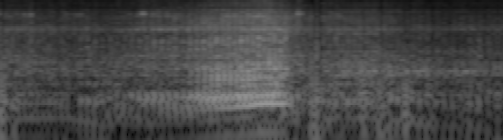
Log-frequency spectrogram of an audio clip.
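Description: A dirt bike engine revs up loudly and drops back.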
